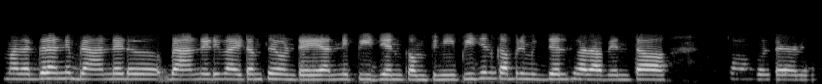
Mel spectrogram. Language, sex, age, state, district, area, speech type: Telugu, female, 18-30, Telangana, Peddapalli, rural, conversation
